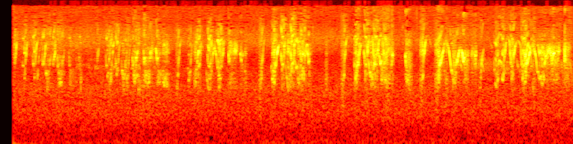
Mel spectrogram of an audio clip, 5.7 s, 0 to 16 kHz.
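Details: Black storks in Estonia at a nest feeding, 16 May 2019 at 16:58: dense, hoarse, high chirping bursts from chicks, overlapping and uneven, about once a second, over a steady background hiss.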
